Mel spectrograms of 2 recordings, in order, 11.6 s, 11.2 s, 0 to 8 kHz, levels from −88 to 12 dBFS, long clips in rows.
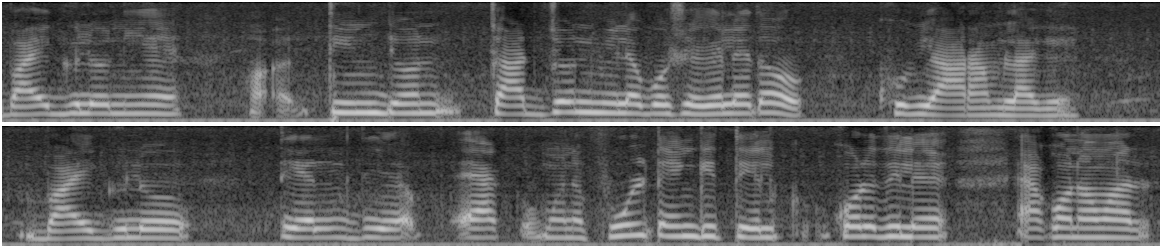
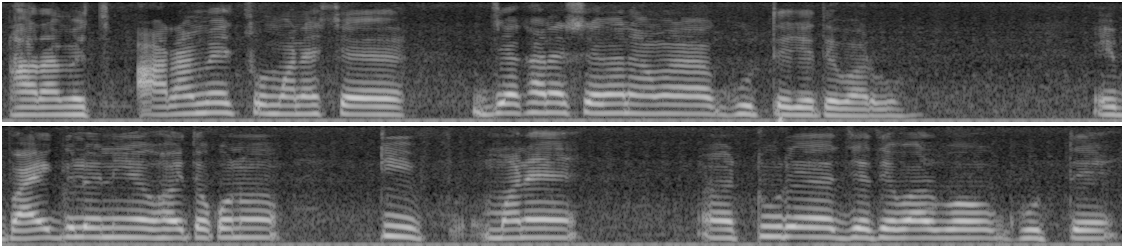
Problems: constant background noise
